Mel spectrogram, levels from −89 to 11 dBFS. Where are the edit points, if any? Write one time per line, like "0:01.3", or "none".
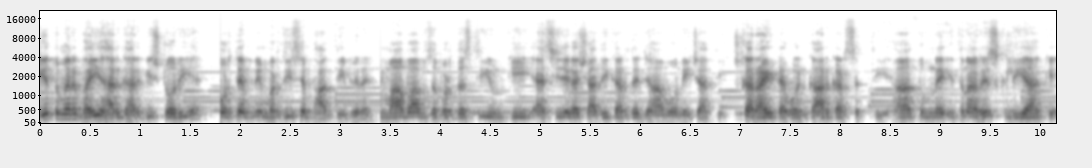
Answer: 0:01.8
0:03.4
0:07.0
0:08.5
